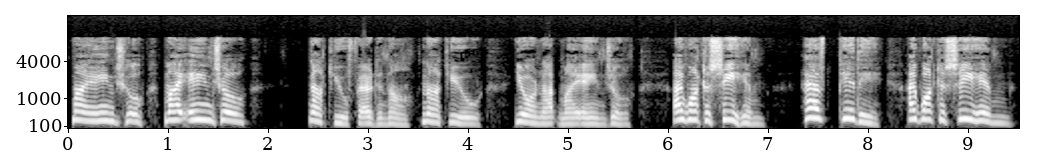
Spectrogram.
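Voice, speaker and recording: A man's voice: expressive, unhurried, mellow, no echo. A man reading an audiobook, voicing a hysterical older woman who wails, pleads and screams in grief. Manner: shrill, frantic pleading and screaming. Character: hysterical grieving older woman, wailing and shrieking. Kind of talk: audiobook character voice.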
